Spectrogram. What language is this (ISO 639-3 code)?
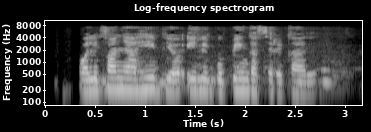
swa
